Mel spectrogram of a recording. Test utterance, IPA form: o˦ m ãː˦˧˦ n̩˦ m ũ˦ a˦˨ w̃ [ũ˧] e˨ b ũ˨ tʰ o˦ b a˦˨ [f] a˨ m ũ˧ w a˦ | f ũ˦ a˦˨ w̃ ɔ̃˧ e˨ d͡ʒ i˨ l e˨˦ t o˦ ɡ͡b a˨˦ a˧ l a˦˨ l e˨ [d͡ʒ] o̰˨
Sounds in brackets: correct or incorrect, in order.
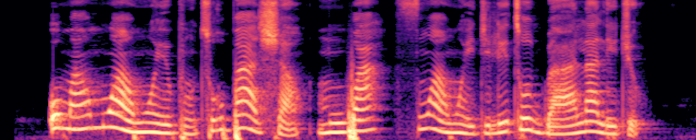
incorrect: ɔ̃˧, incorrect: ʃ, correct

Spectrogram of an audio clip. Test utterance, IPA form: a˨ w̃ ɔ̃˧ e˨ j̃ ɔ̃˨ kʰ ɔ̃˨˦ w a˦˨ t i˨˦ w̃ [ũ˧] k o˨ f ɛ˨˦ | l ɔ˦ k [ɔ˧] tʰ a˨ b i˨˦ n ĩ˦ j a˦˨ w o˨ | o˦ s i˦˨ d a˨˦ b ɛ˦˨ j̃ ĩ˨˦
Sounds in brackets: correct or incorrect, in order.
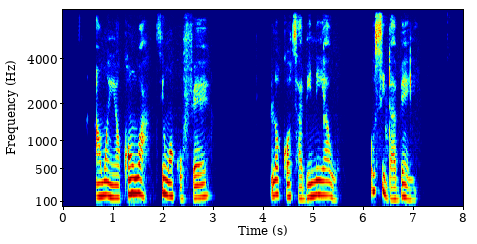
incorrect: ɔ̃˧, correct

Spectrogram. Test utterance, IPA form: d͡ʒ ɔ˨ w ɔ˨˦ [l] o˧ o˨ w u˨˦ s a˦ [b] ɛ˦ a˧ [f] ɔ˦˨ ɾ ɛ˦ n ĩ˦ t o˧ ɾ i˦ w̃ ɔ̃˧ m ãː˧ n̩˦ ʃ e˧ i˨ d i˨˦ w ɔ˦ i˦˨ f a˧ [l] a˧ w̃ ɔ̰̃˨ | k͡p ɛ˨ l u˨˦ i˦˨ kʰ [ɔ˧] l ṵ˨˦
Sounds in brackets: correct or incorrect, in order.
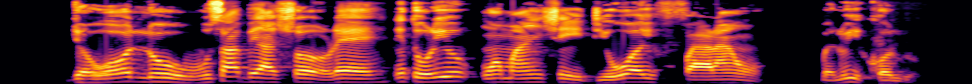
correct, correct, incorrect: ʃ, incorrect: ɾ, correct

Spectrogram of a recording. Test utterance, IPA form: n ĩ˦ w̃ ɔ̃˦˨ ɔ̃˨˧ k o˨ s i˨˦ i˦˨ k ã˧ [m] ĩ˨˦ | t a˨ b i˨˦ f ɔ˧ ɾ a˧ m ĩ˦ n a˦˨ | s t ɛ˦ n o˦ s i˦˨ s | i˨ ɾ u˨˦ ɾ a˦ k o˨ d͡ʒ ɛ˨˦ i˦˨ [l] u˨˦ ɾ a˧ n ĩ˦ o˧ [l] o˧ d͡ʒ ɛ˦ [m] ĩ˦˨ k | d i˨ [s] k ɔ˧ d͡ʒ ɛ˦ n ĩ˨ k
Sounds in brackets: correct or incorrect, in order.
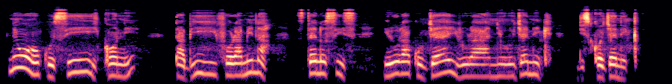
incorrect: n, incorrect: ɾ, incorrect: ɾ, incorrect: n, correct

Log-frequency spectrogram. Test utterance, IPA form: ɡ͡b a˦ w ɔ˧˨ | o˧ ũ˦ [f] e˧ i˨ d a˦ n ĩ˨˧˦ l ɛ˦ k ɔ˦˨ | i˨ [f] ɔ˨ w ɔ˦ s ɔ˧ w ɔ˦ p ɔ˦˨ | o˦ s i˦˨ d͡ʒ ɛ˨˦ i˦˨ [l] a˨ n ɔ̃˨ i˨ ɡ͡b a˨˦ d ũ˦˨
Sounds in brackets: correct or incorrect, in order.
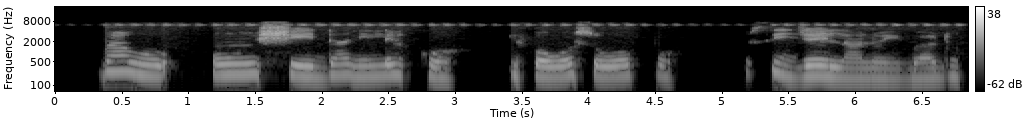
incorrect: ʃ, correct, correct

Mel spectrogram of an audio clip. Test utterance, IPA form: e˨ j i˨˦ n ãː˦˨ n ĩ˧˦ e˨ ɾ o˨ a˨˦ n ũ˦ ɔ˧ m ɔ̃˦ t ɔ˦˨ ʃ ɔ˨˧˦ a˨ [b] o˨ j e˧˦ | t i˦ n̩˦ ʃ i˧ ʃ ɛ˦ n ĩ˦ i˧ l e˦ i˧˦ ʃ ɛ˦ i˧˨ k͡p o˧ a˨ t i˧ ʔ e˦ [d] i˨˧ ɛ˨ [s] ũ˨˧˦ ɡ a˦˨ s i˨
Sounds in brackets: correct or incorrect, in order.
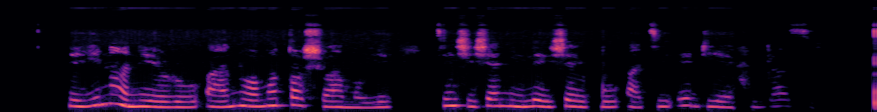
incorrect: m, correct, incorrect: f

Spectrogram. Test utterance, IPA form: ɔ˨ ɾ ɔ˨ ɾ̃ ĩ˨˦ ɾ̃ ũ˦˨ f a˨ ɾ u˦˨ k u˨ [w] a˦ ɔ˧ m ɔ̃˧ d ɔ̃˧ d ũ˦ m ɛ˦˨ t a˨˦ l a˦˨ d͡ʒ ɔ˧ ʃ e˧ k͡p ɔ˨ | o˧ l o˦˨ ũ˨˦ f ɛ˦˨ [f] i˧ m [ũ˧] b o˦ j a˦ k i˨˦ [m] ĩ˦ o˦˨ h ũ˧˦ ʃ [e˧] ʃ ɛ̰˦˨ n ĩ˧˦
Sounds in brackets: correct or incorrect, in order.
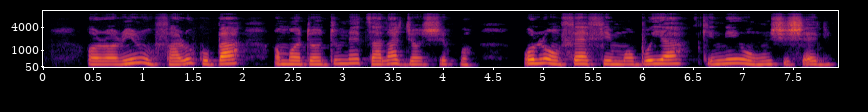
incorrect: b, correct, incorrect: ɔ̃˧, incorrect: n, incorrect: i˧

